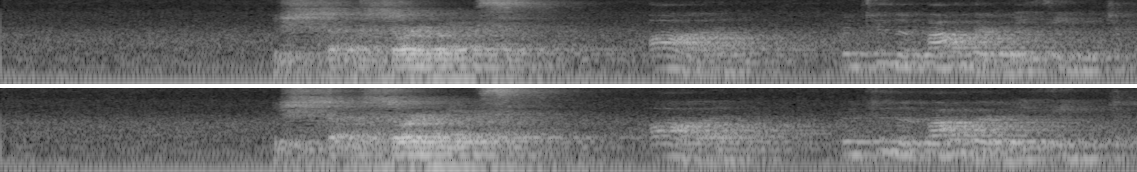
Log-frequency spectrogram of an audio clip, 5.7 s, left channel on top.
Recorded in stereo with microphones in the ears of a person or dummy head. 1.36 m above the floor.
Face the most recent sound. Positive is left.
turn(degrees=55)  # may be behind; listen again after turning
